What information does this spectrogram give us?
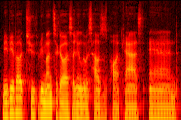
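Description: A man hosting a podcast, welcoming his guest and asking questions in a friendly, laid-back, slightly halting way. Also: low voice. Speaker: podcast host. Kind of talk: casual interview.

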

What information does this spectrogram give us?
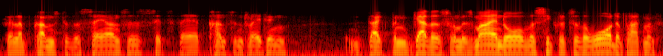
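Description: A man plays a genteel, scheming traitor in an old radio play. His voice is fairly low, cultivated and fussy, with a condescending air. The recording is narrow and tinny, like a 1930s broadcast. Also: steady tone, fairly quick, lightly acted. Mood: smug. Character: genteel, smug, scheming male spy posing as book scholar. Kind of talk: 1930s radio drama acting.

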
